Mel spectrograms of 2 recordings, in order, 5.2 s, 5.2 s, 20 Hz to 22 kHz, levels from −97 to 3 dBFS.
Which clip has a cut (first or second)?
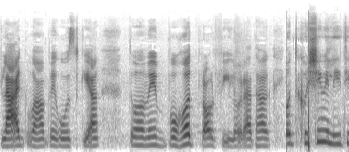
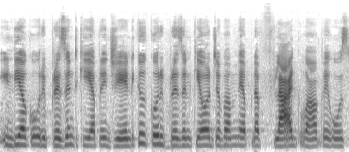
first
